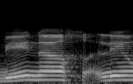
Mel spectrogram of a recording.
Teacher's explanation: kha di hujung kerongkong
